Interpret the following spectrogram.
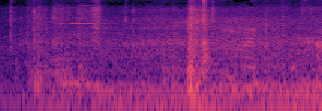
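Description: Low, steady rumble of a minibus engine running, with voices and one sharp knock a little over a second in as the detached sliding door is handled.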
